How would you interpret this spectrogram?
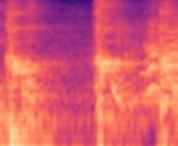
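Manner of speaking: hooting mock snore, hau hau; comic hooting snore; another snore. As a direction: imitate a snorer who hoots. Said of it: "ada lagi yang gini".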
